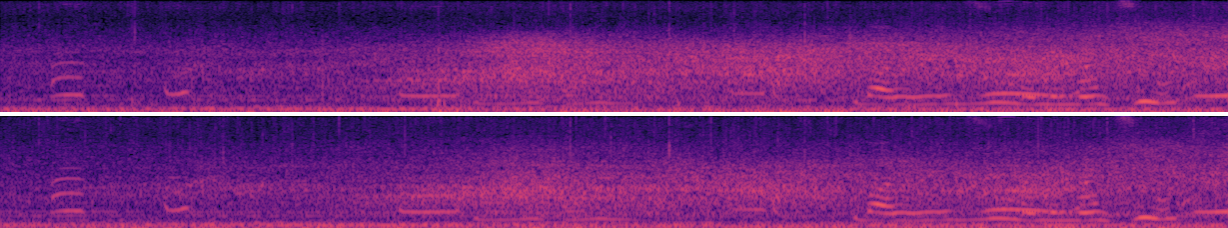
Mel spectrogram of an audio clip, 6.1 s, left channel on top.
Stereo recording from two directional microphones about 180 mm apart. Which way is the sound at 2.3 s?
20° right (ahead or behind).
